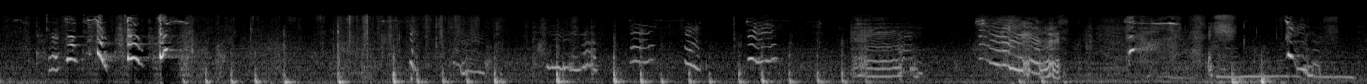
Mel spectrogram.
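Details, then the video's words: Two Alaskan Malamute puppies, one five and a half months and one nine weeks old, play fighting; quick runs of low grunting growls and yips, with higher whines and squeals, and a person speaking briefly. "Malamute Puppies play fighting"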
